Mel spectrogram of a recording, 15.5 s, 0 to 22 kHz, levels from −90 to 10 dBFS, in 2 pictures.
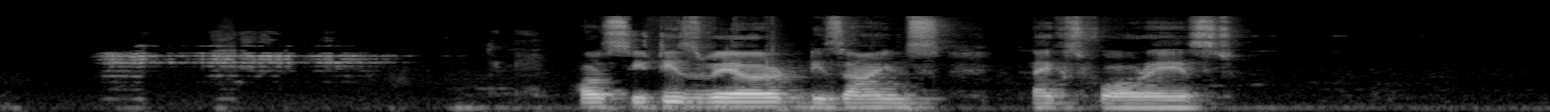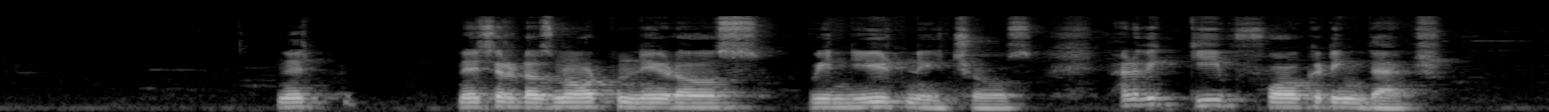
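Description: A speech recording, and nothing is technically wrong with it.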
